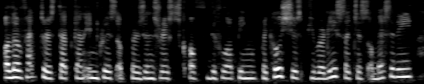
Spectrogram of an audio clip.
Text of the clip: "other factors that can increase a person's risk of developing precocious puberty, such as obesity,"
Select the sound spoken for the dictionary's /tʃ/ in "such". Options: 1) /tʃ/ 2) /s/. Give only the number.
1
